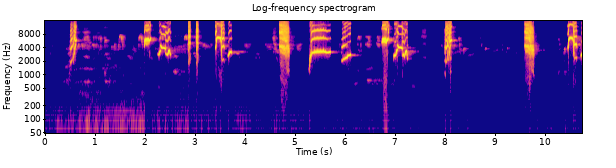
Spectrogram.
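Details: White-rumped shama song aimed at stirring other shamas' aggression and breeding drive: scattered short high bursts, sharp clicks and whistled trills spread over several seconds with gaps of silence.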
